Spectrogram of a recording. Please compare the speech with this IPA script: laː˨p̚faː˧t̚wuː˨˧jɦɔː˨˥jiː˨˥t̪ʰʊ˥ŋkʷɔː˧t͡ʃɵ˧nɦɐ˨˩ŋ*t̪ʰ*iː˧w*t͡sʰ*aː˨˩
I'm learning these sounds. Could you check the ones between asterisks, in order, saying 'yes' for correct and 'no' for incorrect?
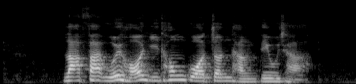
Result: no, yes

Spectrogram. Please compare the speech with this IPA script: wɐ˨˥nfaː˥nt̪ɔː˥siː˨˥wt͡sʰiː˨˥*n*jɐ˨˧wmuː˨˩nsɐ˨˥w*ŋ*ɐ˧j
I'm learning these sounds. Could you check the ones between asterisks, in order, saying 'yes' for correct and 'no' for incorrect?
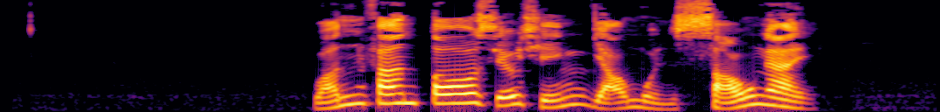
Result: yes, yes

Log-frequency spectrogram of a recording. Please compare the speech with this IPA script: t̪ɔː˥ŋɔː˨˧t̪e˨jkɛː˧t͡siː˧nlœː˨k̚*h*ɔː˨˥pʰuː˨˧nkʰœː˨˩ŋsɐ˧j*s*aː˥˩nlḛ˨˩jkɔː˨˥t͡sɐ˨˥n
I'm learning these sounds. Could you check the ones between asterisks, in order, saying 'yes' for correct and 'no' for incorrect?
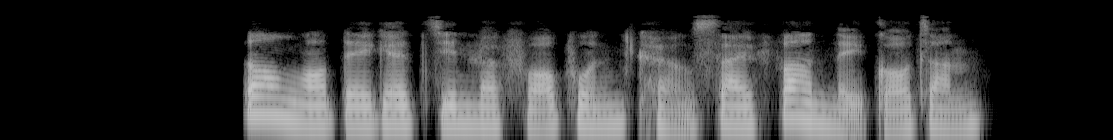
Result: no, no

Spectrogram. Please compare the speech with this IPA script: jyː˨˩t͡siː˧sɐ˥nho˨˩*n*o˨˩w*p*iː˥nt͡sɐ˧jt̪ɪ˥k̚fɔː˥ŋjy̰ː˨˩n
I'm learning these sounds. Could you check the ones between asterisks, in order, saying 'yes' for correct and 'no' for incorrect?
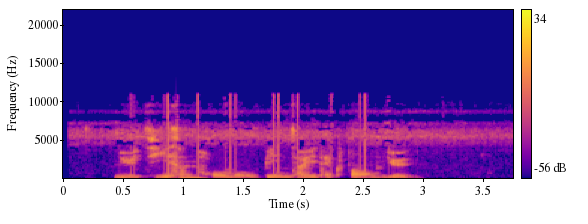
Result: no, yes

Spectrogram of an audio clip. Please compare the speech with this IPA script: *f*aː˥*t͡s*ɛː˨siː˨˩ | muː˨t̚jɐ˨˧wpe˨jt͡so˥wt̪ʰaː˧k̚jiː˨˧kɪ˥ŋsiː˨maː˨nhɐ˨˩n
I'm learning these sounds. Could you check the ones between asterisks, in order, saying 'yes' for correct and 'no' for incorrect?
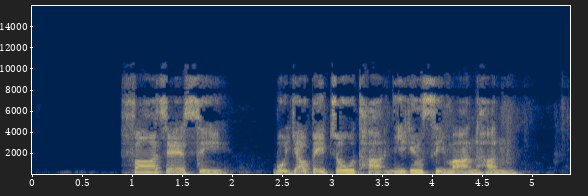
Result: yes, yes

